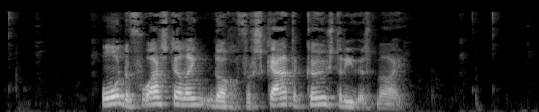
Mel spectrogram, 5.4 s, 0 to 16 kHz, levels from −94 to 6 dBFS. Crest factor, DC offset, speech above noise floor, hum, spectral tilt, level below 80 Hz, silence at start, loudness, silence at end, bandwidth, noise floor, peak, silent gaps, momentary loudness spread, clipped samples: 22 dB; under 0.1%; 55 dB; none; -5 dB/octave; -70 dBFS; 1 s; -23 LUFS; 1.4 s; 11.5 kHz; -78 dBFS; -4 dBFS; none; 13 LU; under 0.1%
